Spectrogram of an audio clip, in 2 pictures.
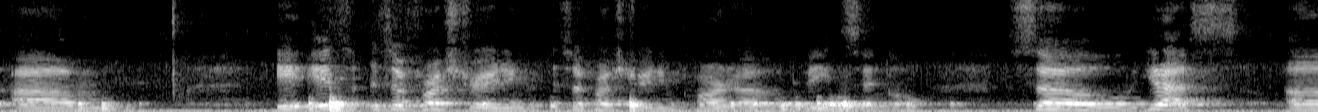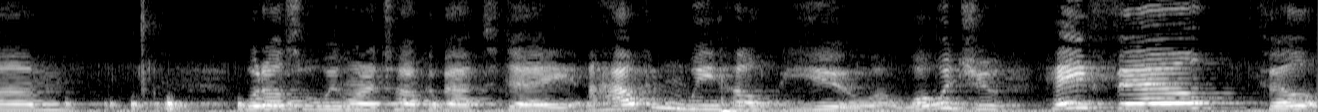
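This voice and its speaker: A woman in her forties with a fairly high, slightly mellow voice hosts a dating advice show. She chats casually and emphatically, like a live conversation. The echoey room carries clear background noise.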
